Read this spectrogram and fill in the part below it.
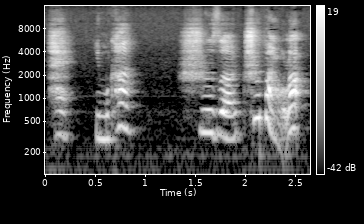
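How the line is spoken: Sudden hushed voice. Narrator (Chinese): 小依依突然压低声音说

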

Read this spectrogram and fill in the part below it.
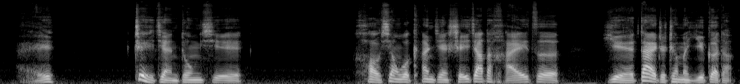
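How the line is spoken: Laughing. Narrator (Chinese): 贾母 笑道

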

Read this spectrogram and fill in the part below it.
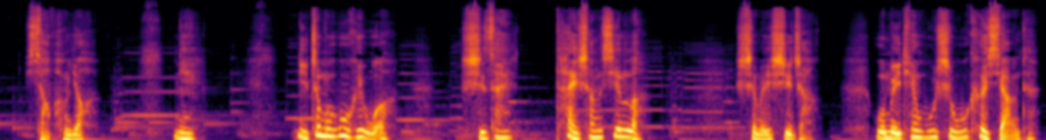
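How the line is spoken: Tearful, sobbing. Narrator (Chinese): 市长哭了整整十分钟，终于勉强忍住了，一边哭泣一边说

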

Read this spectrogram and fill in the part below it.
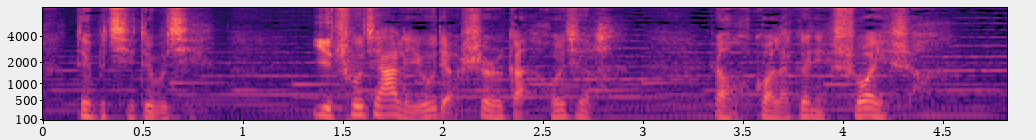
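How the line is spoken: Breathless, panting. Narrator (Chinese): 他气喘吁吁地说

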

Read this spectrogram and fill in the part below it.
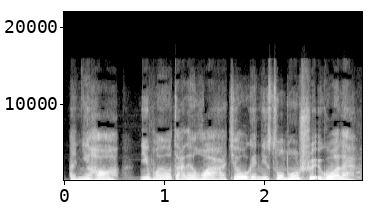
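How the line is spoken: Out of breath. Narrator (Chinese): 他气喘吁吁的说

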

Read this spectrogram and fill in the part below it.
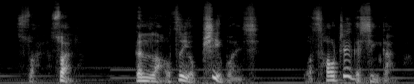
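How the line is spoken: Muttered grumbling. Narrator (Chinese): 嘴里却在嘟嘟囔囔，看口型应该是在偷偷的骂人

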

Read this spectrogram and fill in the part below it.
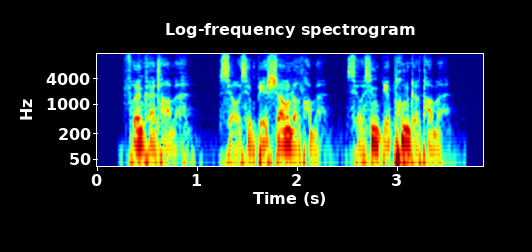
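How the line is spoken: Low voice. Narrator (Chinese): 低声说

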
